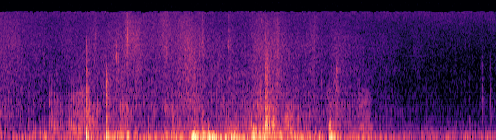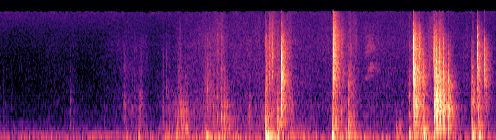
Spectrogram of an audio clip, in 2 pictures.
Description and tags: footsteps inside old house
floor, foot, footsteps, inside, steps, walk, walking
